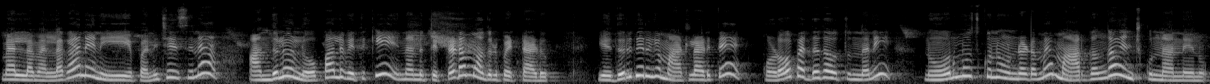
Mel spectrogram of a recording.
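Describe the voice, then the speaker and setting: A woman narrating a first-person story, lifting her voice for the quoted lines. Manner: expressive, voices quoted lines with pitch shifts.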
